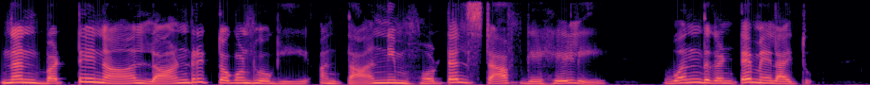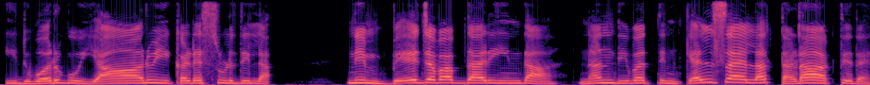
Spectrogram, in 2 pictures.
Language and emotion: Kannada, angry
